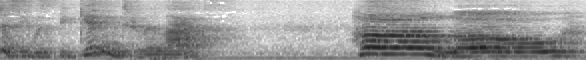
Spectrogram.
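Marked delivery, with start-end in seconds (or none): 2.6-4.3 big, drawn-out loud greeting; shouting. A narrator's reading. Tortoise arrives to visit Hank, shouting. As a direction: holler hello from afar. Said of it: "shouted Tortoise".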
